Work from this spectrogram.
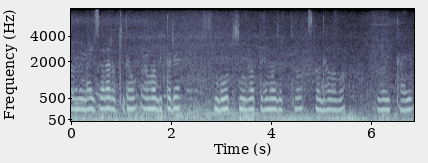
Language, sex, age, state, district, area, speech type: Odia, female, 18-30, Odisha, Balangir, urban, spontaneous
